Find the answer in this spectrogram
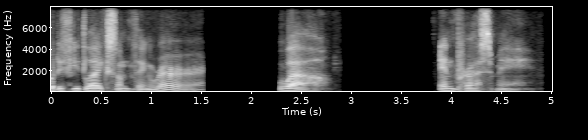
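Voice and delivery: creepy put-on character voice. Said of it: "that's creepy".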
